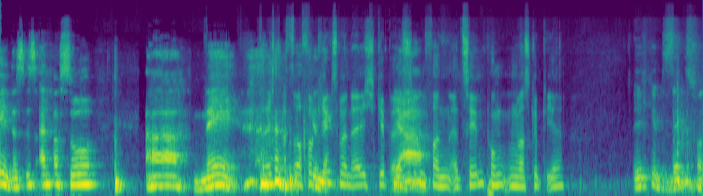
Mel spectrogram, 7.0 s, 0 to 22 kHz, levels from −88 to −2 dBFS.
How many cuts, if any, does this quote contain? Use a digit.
2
